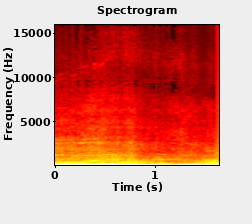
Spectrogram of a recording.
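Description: A Toyota Gazoo Racing Le Mans race car engine drones loud and close in one sustained tone that dips in pitch midway, with no other sounds.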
